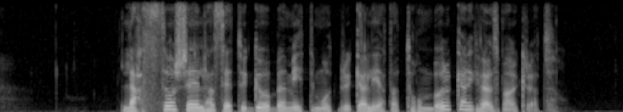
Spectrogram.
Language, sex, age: Swedish, female, 42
